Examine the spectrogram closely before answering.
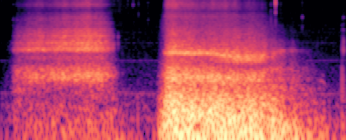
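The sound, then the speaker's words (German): Someone takes a deep breath in and lets it out, two long airy breaths separated by a short pause, the second fuller and louder than the first, with no talking. “Atme tief ein und wieder aus.”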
